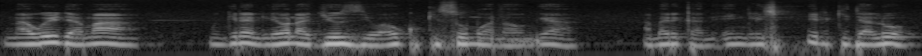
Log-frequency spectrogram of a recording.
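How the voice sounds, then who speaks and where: A man's voice: medium pitch, level tone, brisk, darkish tone. A Kenyan man speaking as a forum panelist in a casual, joking way, switching between English and Swahili slang.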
